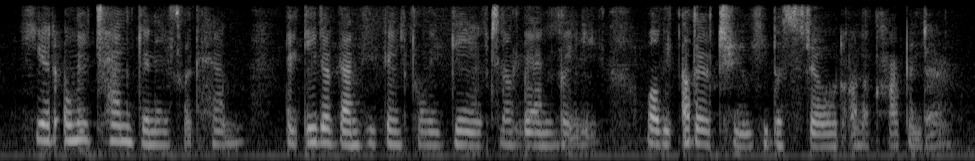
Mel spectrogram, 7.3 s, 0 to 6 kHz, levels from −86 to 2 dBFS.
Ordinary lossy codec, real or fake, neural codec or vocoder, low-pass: AAC, 48 kbps; fake; codec, 44.1 kHz, 3.4 kbps, Pupu-Codec; 5.4 kHz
